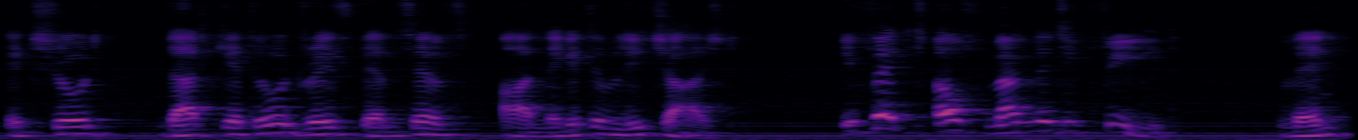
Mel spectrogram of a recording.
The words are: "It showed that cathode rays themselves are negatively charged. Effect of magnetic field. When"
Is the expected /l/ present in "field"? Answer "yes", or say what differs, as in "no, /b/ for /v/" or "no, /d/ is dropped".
no, /l/ is dropped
